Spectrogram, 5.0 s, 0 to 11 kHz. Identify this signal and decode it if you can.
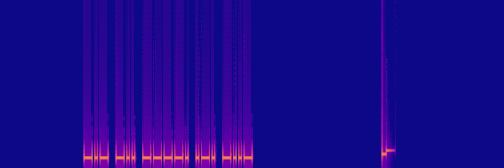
Morse code, heard as a keyed tone, about 44 wpm, 700 Hz. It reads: KD9RX
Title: USA Call Signs Repeated 3x 45wpm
